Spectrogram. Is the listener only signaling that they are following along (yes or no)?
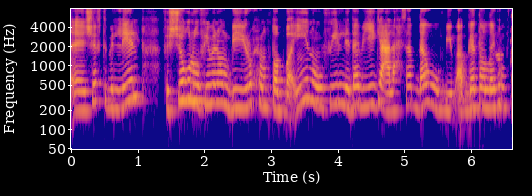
no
